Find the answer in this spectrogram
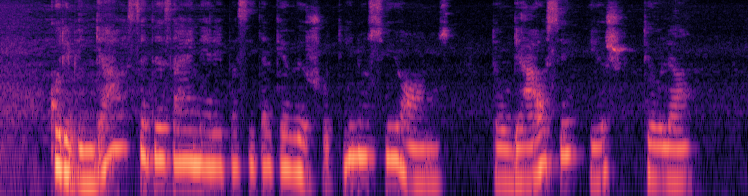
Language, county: Lithuanian, Utena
